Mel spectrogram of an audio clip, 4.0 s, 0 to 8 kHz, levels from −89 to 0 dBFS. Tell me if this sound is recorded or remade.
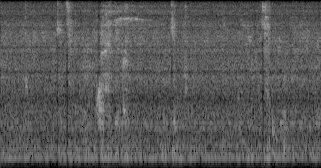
recorded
